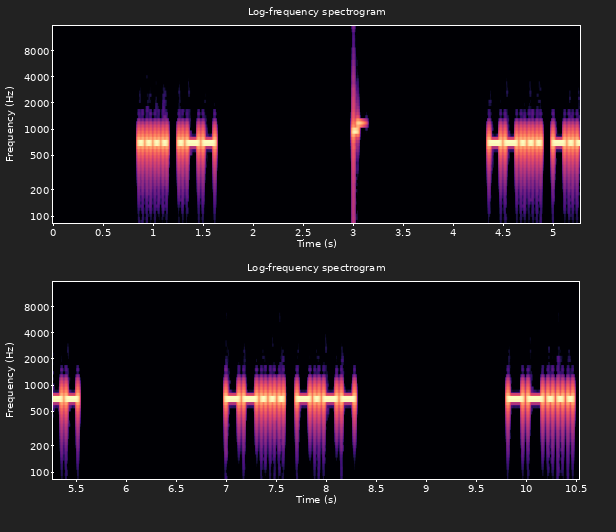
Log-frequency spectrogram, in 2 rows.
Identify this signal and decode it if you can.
Morse code, heard as a keyed tone, about 27 wpm, 700 Hz. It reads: HW 7Y 7Y 7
